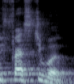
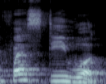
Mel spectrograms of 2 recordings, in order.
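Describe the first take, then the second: First: Said in the usual way. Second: festival split into three beats, फेस–टि–वल; teacher's careful three-syllable festival. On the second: Shown as a demonstration. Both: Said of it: "ये three syllable word है".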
